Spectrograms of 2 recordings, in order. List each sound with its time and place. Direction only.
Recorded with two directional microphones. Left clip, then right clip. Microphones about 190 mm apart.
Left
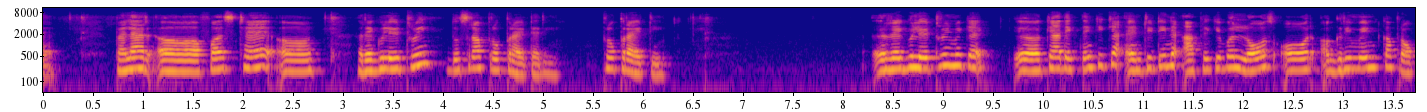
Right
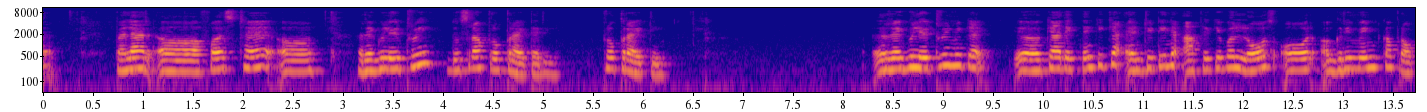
0.7 s speech: 30° left (ahead or behind)
8.3 s speech: 20° left (ahead or behind)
